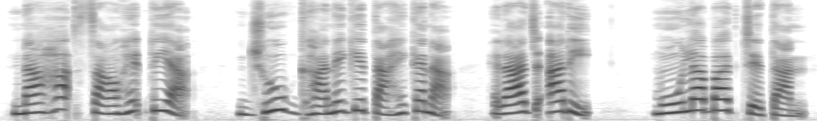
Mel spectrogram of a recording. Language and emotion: Santali, neutral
